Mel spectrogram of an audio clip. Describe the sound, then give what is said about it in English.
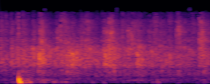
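An audience applauds Commissioner Kunish after a speech, steady clapping, a dense wash of many hands at moderate volume throughout, with a single low thump near the start and no voices heard. “Round of applause for Commissioner Kunish.”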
